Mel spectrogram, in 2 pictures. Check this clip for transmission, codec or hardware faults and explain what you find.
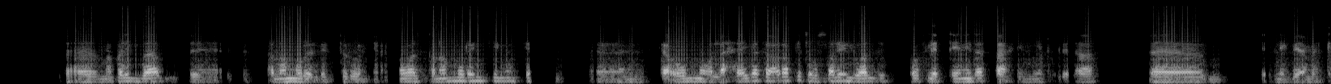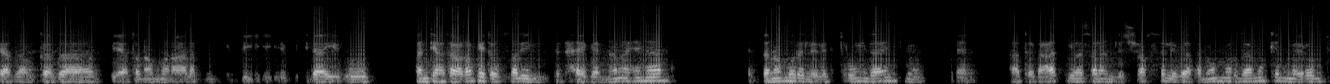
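Two faults are present in this speech clip: a padded block size mismatch running the whole way through, and compressed frames skipped at two points.

Block size mismatch (padded), throughout: one stage hands over blocks shorter than the next stage expects, and the shortfall in each block is filled with silence. The sound fits 1024-sample blocks being read into slots about 1152 samples long. Each inserted gap repeats at 38.3 Hz, giving a steady low buzz under the speech, and the added silence stretches the timing to 0.889 times normal speed while pitch stays about natural. That unchanged pitch, with a buzz at a fixed rate, distinguishes it from a resampling or clock error, which would shift pitch along with speed.

Compressed frames skipped, at 10.38 s and 15.21 s: whole frames of the coded stream never reach playback, so the speech jumps forward by whole frames of 46.4 ms. 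At 10.38 s roughly three frames, about 150 ms of speech, are lost. At 15.21 s about one frame, around 50 ms, goes missing. Speech is missing rather than silenced. A plain dropout would leave a gap instead.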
